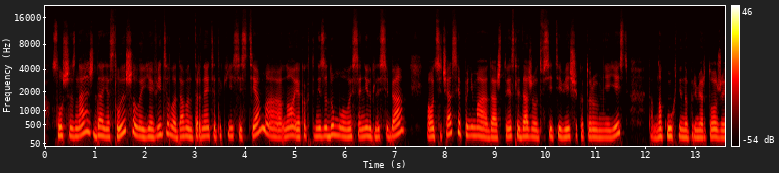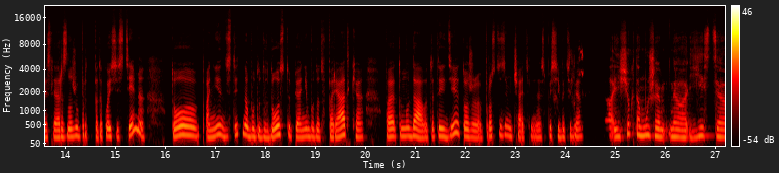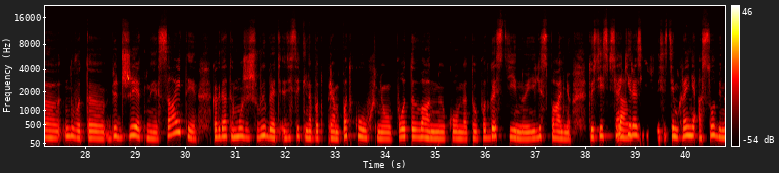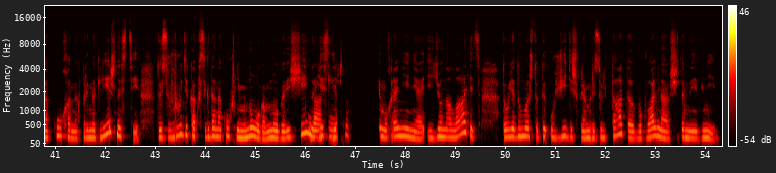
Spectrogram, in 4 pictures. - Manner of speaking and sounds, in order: other background noise
- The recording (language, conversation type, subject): Russian, advice, Как справиться с накоплением вещей в маленькой квартире?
